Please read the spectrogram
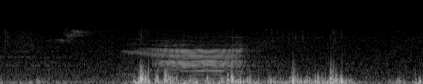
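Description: One drawn-out animal call lasting a little over a second, its pitch rising slightly then falling, over irregular low thumps and rumble.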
